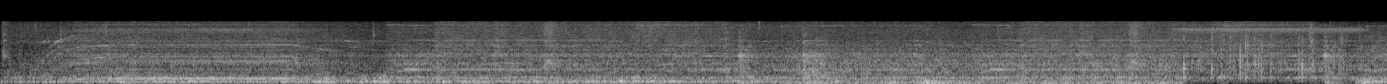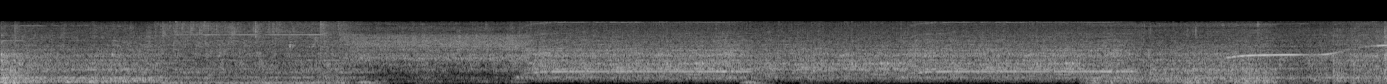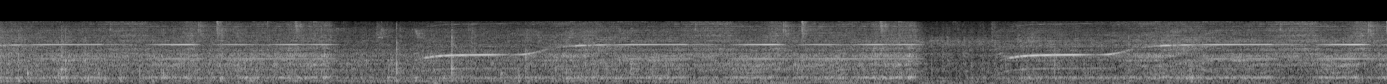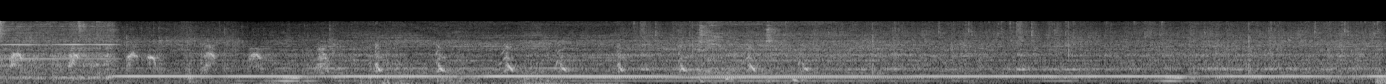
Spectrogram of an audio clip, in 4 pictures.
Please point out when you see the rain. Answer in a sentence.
The rain can be heard from 0.0 to 55.4 s.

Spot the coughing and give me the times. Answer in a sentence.
You can hear the coughing from 48.5 to 49.7 s.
